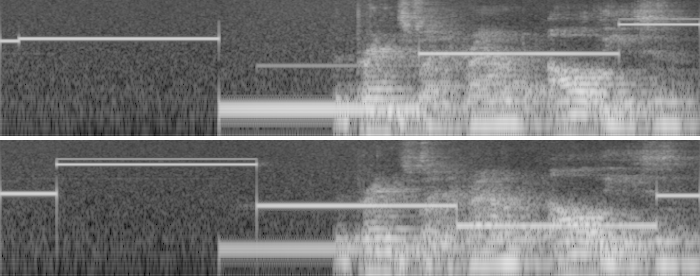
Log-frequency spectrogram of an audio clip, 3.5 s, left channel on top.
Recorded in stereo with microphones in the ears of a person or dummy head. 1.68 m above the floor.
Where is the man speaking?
45° left (ahead or behind), 6 m.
